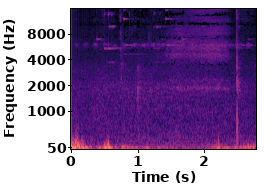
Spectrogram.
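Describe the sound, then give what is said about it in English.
Wind blowing outdoors with rustling leaves, a steady soft airy noise with low buffeting gusts near the start and a few faint ticks and rustles scattered throughout. “If I had to go to full details explaining the tranquilityness of the wind and everything, my apologies. Just want you guys to hear the background sounds of it.”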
